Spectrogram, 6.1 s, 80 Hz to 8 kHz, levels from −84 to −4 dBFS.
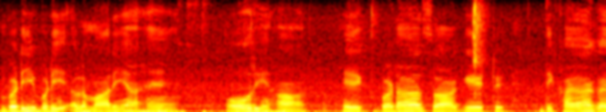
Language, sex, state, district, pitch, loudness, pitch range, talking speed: Hindi, male, Haryana, Charkhi Dadri, 170 Hz, -17 LUFS, 160-185 Hz, 120 wpm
